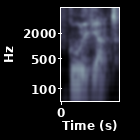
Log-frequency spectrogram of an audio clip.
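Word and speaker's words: гулять: So muy poszli guljat. So guljat, yat is where the stress is, meaning to walk or for a walk.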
